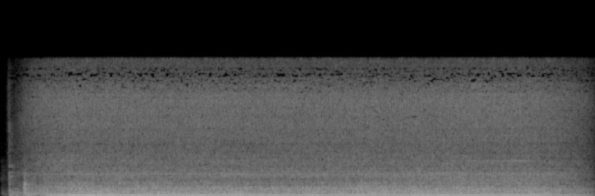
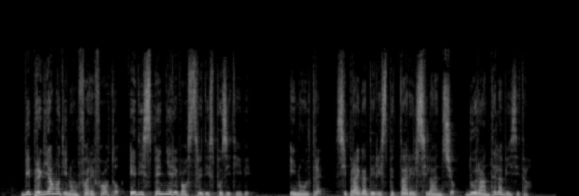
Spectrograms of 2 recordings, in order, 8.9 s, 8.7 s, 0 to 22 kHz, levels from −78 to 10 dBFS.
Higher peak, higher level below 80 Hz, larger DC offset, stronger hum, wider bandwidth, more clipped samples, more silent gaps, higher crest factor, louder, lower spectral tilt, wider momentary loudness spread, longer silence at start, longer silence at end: about the same, -6 dBFS vs -8 dBFS; about the same, -46 dBFS vs -48 dBFS; neither; neither; about the same, 16 kHz vs 17 kHz; neither; neither; second, 14 dB vs 20 dB; first, -19 LUFS vs -26 LUFS; about the same, -4 dB/octave vs -5 dB/octave; second, 3 LU vs 10 LU; second, 0 s vs 0.3 s; second, 0 s vs 0.75 s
